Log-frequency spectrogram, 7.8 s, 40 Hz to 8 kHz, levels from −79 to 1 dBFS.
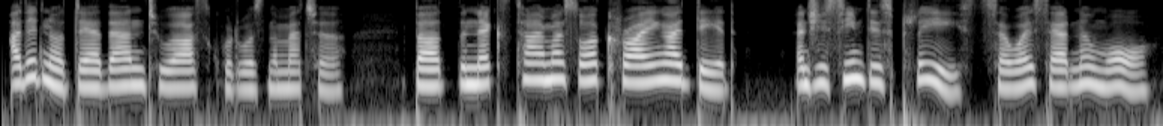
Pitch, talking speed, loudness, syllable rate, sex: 225 Hz, 225 wpm, -18 LUFS, 5.0 syllables/s, female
